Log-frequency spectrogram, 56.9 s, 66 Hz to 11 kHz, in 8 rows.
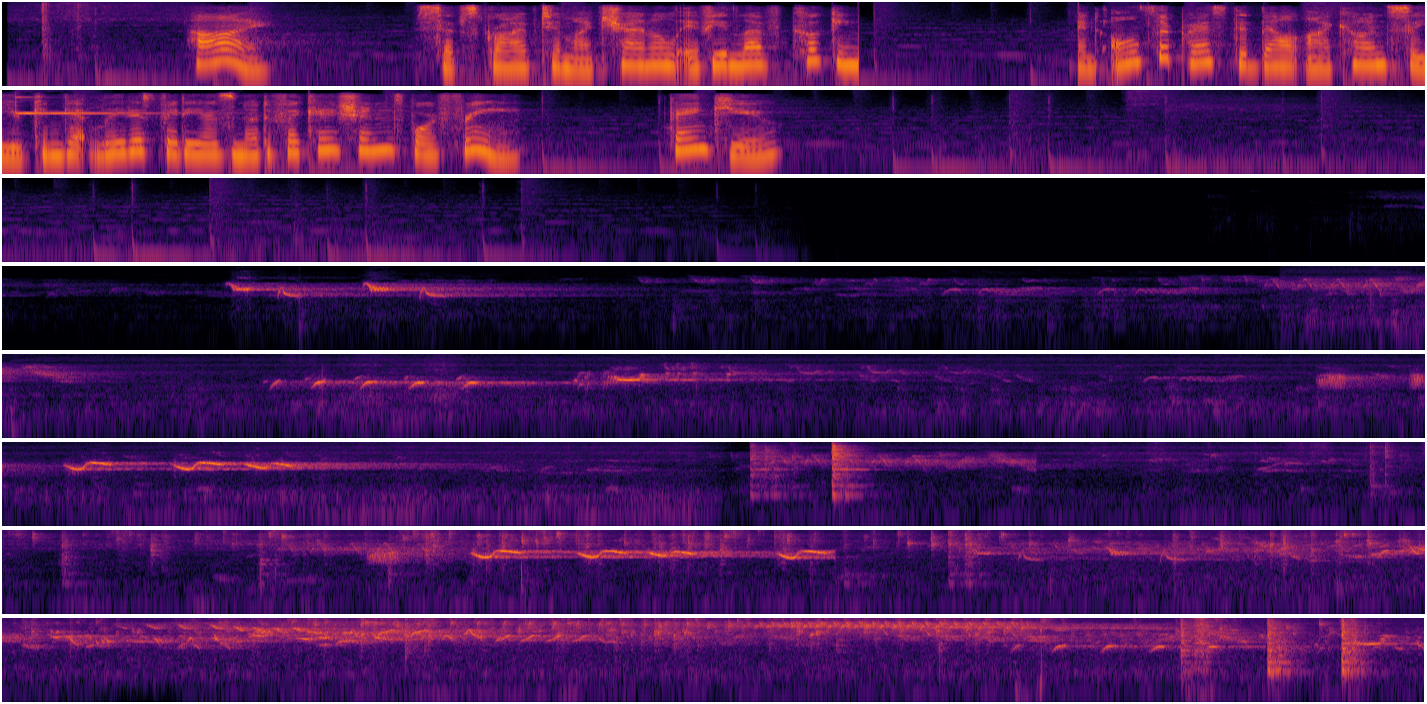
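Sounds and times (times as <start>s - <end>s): birds singing and chirping: 5.6s - 9.7s, 21.1s - 56.9s
background hiss: 27.8s - 56.9s.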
